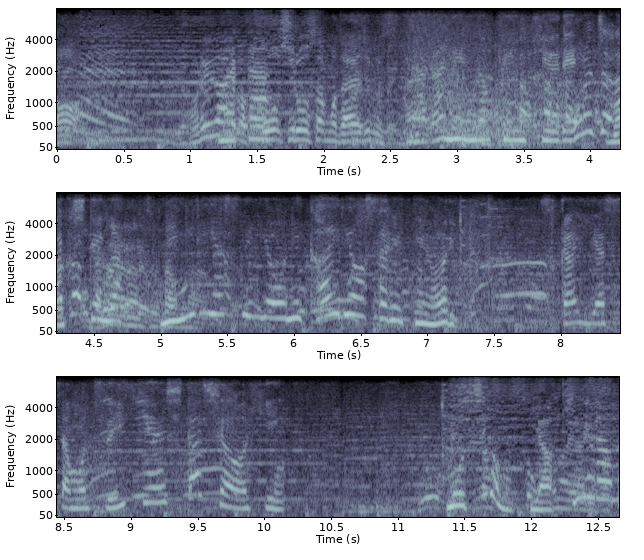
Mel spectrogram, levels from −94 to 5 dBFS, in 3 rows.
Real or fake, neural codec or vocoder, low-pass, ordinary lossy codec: real; none; 7.2 kHz; Opus, 16 kbps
